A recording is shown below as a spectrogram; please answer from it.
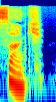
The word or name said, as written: cinq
